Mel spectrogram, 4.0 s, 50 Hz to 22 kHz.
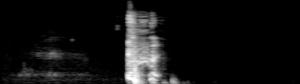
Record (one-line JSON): {"cough_length": "4.0 s", "cough_amplitude": 32768, "cough_signal_mean_std_ratio": 0.2, "survey_phase": "beta (2021-08-13 to 2022-03-07)", "age": "18-44", "gender": "Male", "wearing_mask": "No", "symptom_cough_any": true, "symptom_fatigue": true, "symptom_onset": "10 days", "smoker_status": "Never smoked", "respiratory_condition_asthma": false, "respiratory_condition_other": false, "recruitment_source": "REACT", "submission_delay": "2 days", "covid_test_result": "Negative", "covid_test_method": "RT-qPCR", "influenza_a_test_result": "Negative", "influenza_b_test_result": "Negative"}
